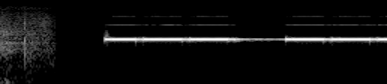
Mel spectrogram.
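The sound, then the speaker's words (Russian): A fire alarm sounds a loud, piercing high-pitched tone that holds steady, dips briefly, then resumes, after a short burst of scuffing noise and a moment of silence. “Внимание, пожарная тревога. Срочно покиньте помещение.”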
